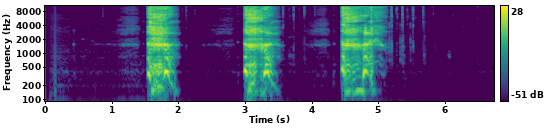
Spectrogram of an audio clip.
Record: {"three_cough_length": "6.7 s", "three_cough_amplitude": 32768, "three_cough_signal_mean_std_ratio": 0.36, "survey_phase": "beta (2021-08-13 to 2022-03-07)", "age": "45-64", "gender": "Female", "wearing_mask": "No", "symptom_abdominal_pain": true, "symptom_onset": "12 days", "smoker_status": "Ex-smoker", "respiratory_condition_asthma": false, "respiratory_condition_other": true, "recruitment_source": "REACT", "submission_delay": "1 day", "covid_test_result": "Negative", "covid_test_method": "RT-qPCR"}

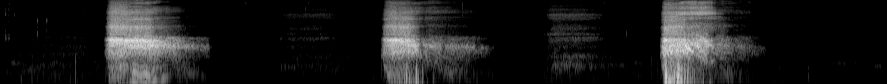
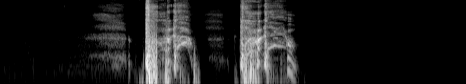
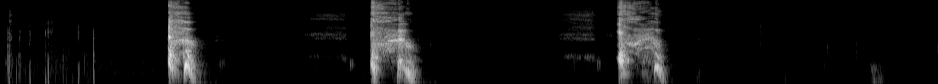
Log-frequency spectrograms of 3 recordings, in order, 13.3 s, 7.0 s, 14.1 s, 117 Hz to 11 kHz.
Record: {"exhalation_length": "13.3 s", "exhalation_amplitude": 28024, "exhalation_signal_mean_std_ratio": 0.35, "cough_length": "7.0 s", "cough_amplitude": 32768, "cough_signal_mean_std_ratio": 0.27, "three_cough_length": "14.1 s", "three_cough_amplitude": 32767, "three_cough_signal_mean_std_ratio": 0.23, "survey_phase": "beta (2021-08-13 to 2022-03-07)", "age": "45-64", "gender": "Male", "wearing_mask": "No", "symptom_cough_any": true, "symptom_runny_or_blocked_nose": true, "symptom_onset": "5 days", "smoker_status": "Ex-smoker", "respiratory_condition_asthma": false, "respiratory_condition_other": false, "recruitment_source": "Test and Trace", "submission_delay": "2 days", "covid_test_result": "Positive", "covid_test_method": "RT-qPCR", "covid_ct_value": 15.4, "covid_ct_gene": "ORF1ab gene", "covid_ct_mean": 15.7, "covid_viral_load": "7000000 copies/ml", "covid_viral_load_category": "High viral load (>1M copies/ml)"}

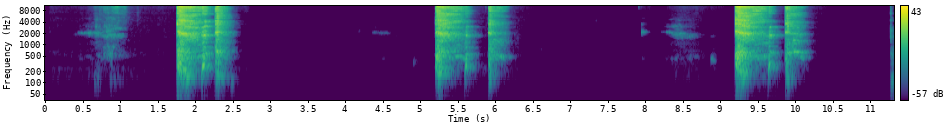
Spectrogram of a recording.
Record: {"three_cough_length": "11.3 s", "three_cough_amplitude": 32768, "three_cough_signal_mean_std_ratio": 0.27, "survey_phase": "beta (2021-08-13 to 2022-03-07)", "age": "65+", "gender": "Female", "wearing_mask": "No", "symptom_fatigue": true, "symptom_headache": true, "symptom_onset": "5 days", "smoker_status": "Ex-smoker", "respiratory_condition_asthma": false, "respiratory_condition_other": false, "recruitment_source": "Test and Trace", "submission_delay": "2 days", "covid_test_result": "Positive", "covid_test_method": "RT-qPCR", "covid_ct_value": 19.5, "covid_ct_gene": "N gene", "covid_ct_mean": 20.3, "covid_viral_load": "220000 copies/ml", "covid_viral_load_category": "Low viral load (10K-1M copies/ml)"}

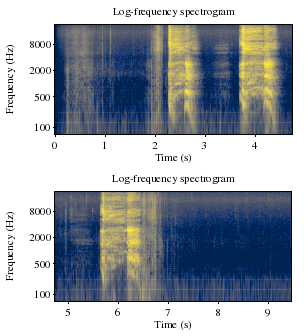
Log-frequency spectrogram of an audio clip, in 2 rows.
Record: {"three_cough_length": "9.5 s", "three_cough_amplitude": 16566, "three_cough_signal_mean_std_ratio": 0.31, "survey_phase": "beta (2021-08-13 to 2022-03-07)", "age": "65+", "gender": "Male", "wearing_mask": "No", "symptom_none": true, "smoker_status": "Never smoked", "respiratory_condition_asthma": false, "respiratory_condition_other": false, "recruitment_source": "REACT", "submission_delay": "3 days", "covid_test_result": "Negative", "covid_test_method": "RT-qPCR", "influenza_a_test_result": "Negative", "influenza_b_test_result": "Negative"}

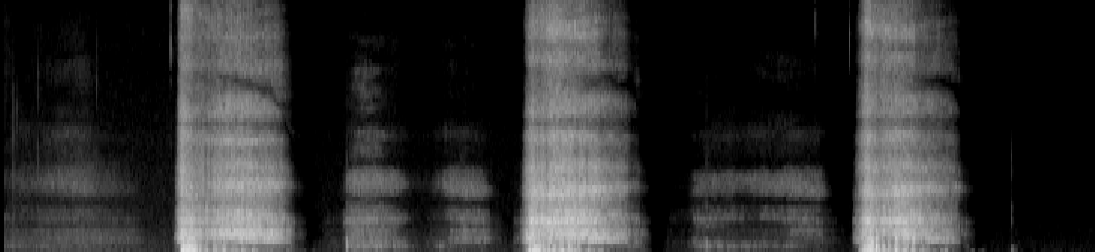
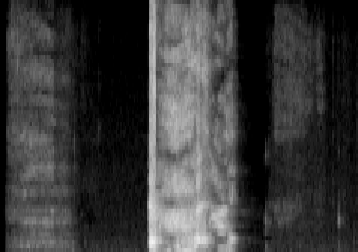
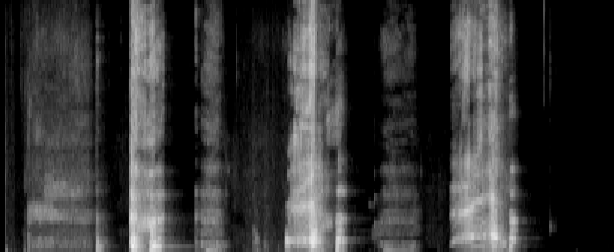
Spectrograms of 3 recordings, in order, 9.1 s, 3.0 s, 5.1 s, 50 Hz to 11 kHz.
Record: {"exhalation_length": "9.1 s", "exhalation_amplitude": 32768, "exhalation_signal_mean_std_ratio": 0.39, "cough_length": "3.0 s", "cough_amplitude": 32768, "cough_signal_mean_std_ratio": 0.34, "three_cough_length": "5.1 s", "three_cough_amplitude": 32768, "three_cough_signal_mean_std_ratio": 0.32, "survey_phase": "beta (2021-08-13 to 2022-03-07)", "age": "18-44", "gender": "Female", "wearing_mask": "No", "symptom_cough_any": true, "smoker_status": "Never smoked", "respiratory_condition_asthma": false, "respiratory_condition_other": false, "recruitment_source": "Test and Trace", "submission_delay": "2 days", "covid_test_result": "Positive", "covid_test_method": "RT-qPCR"}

